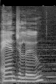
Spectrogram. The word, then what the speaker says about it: Angelou: Miss Maya Maya Angelou. That's how you say it. I want to make sure it's Angelou, Doctor Maya Angelou.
